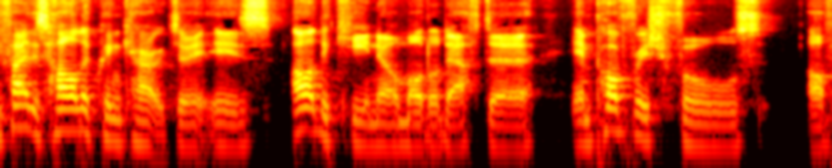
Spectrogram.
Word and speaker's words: Arlecchino: So it's Helikins is where we get Harlequin, but the Italians named him Arlecchino. That's how they pronounce it. So they pronounce Helikins as Arlecchino, and that's where we get it from.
